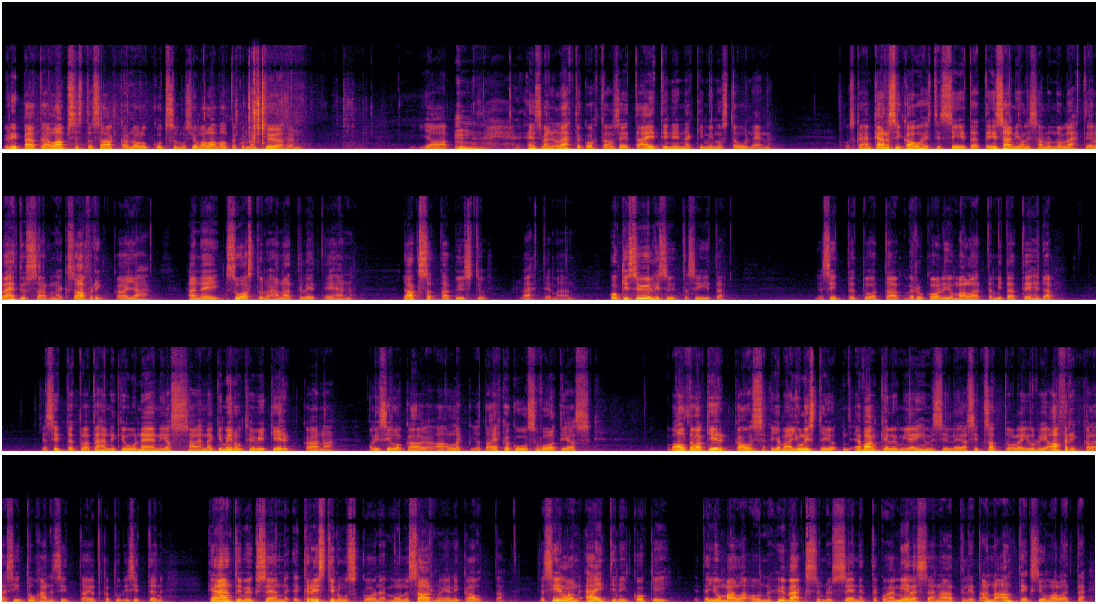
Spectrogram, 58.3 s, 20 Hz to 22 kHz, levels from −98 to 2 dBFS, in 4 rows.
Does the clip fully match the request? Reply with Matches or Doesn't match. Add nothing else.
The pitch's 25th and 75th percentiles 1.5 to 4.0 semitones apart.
Doesn't match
